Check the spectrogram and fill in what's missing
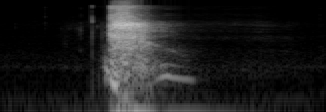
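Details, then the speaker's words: Simulated, acted sneeze by a person allergic to guinea pigs, hiding in a pet store: a single sharp sneeze with a brief voiced tail; sneezing. "They just make me so sneezy. So sneezy."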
